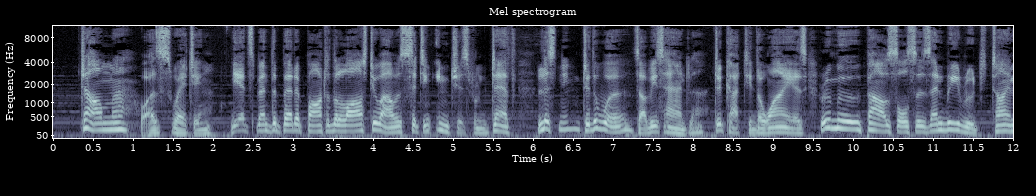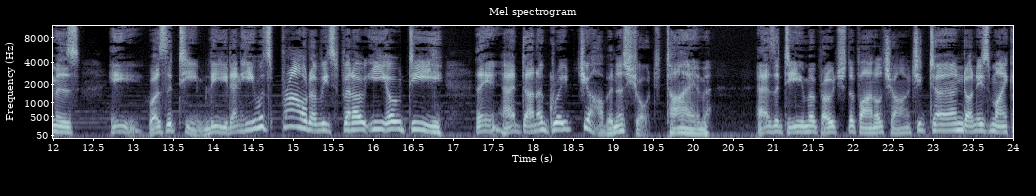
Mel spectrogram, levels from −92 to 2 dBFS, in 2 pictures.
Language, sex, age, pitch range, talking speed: English, male, 30-49, 110-150 Hz, 175 wpm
